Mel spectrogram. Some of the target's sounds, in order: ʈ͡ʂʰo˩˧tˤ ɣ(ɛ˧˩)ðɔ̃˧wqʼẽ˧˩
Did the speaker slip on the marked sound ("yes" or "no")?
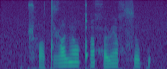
yes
